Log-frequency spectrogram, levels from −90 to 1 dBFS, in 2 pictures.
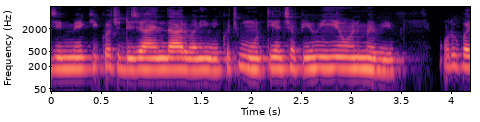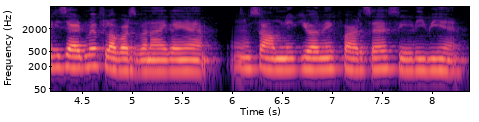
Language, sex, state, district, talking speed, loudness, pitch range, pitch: Hindi, female, Chhattisgarh, Kabirdham, 235 wpm, -27 LUFS, 160-175 Hz, 165 Hz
